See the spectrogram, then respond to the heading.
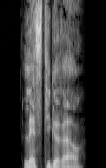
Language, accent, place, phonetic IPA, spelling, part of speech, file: German, Germany, Berlin, [ˈlɛstɪɡəʁɐ], lästigerer, adjective, De-lästigerer.ogg
- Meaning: inflection of lästig: 1. strong/mixed nominative masculine singular comparative degree 2. strong genitive/dative feminine singular comparative degree 3. strong genitive plural comparative degree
